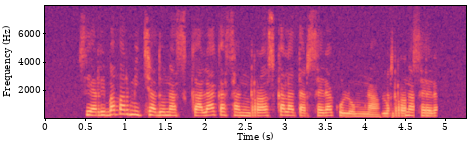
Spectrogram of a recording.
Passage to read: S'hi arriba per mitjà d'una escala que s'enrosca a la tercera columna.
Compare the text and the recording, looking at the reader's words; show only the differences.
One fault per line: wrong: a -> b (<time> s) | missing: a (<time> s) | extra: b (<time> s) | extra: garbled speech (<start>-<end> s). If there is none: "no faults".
extra: garbled speech (4.2-4.9 s)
